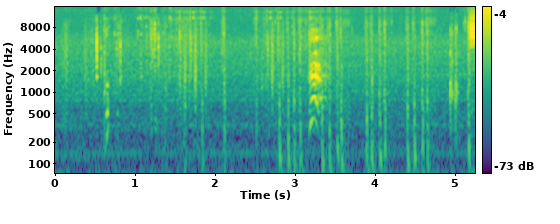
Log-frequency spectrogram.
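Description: Horse hooves clip-clop in the video game Assassin's Creed II, a loose string of soft, fairly close hoof knocks over ambient game noise, with a brief neigh-like tonal cry in the middle.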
